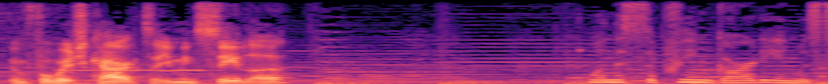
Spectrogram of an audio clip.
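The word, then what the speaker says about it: Seele: In the game they pronounce it Sealer, so that's how I've been pronouncing it. You're most welcome. They don't say Have some Seal, they rest. say Sealer. It's Sealer and Bronya.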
